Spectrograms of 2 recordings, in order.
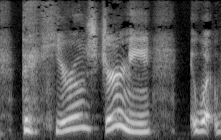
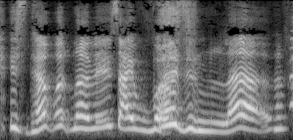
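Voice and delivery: mock sob, drawn out slow on the last line; tearful mock lament over lost love; imitating sobbing; 3 semitones higher, slower than usual. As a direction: ham up a fairy's dramatic weeping. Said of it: "but then her sobbing".

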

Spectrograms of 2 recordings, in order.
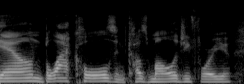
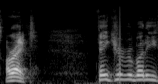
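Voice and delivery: loud; 8 semitones higher, 10 dB louder, much faster than usual. Real, not acted. Loud sign-off to audience.

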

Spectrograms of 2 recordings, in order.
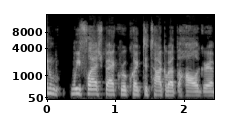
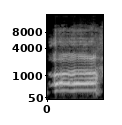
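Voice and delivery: high mock groan of disgust; a short hammed-up dying ugh; 10 semitones higher than usual. Cyborg dying as the thing crashes, mock groan. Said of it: "gives this look that's like".

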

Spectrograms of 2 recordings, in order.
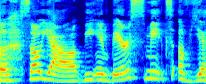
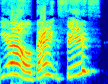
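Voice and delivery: sarcastic thanks; 9 semitones higher, 8 dB louder, much slower than usual. Retold or imitated. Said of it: "I'm like".

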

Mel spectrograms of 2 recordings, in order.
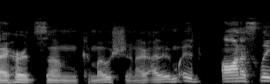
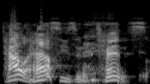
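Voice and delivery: higher, laughing through the words; amused awe, half laughing; laughing disbelief; 8 semitones higher than usual. Retold or imitated. Recalling meeting his roommate, laughing in disbelief. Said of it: "And I'm like".

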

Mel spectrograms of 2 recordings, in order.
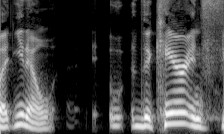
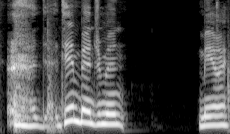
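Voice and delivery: slow, higher mock call-in voice; radio caller; 8 semitones higher, 3 dB louder than usual. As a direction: play a caller asking to speak. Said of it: "go ahead, caller".

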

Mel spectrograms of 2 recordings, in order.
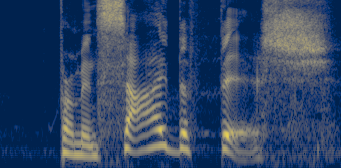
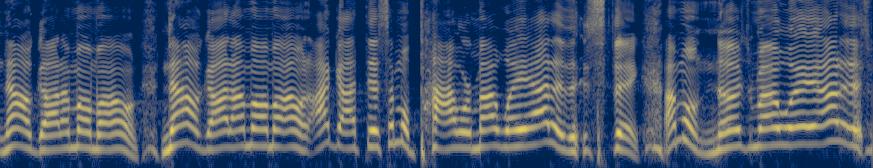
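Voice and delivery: higher-pitched, lightly acted defiance; stubborn Jonah; 6 semitones higher, 3 dB louder than usual. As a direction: push back at God as stubborn Jonah. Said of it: "Jonah's like".

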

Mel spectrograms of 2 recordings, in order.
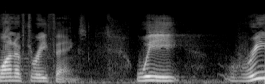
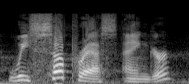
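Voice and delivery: normal talking voice

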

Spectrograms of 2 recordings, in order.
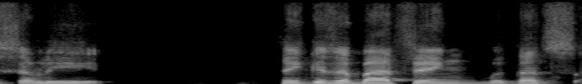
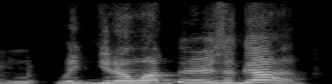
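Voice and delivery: amazed realization; 10 semitones higher than usual. Retold or imitated. Sudden realization retold.

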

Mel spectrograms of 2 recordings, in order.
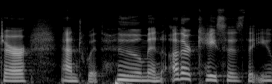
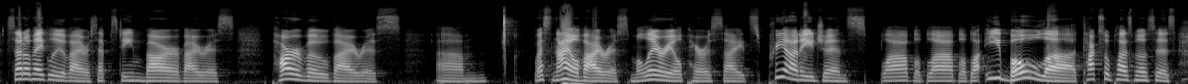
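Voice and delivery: loud listing; 8 dB louder than usual. Real, not acted. Gleefully rattling off scary pathogens.

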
